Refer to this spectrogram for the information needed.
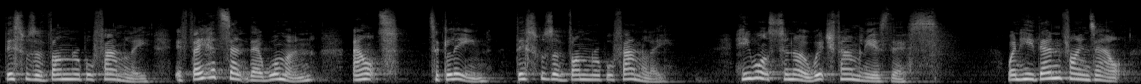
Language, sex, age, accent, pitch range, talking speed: English, female, 40-59, British, 155-235 Hz, 170 wpm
